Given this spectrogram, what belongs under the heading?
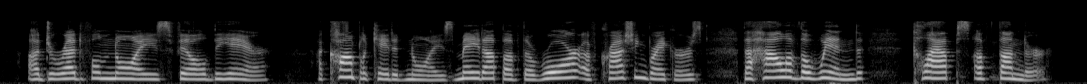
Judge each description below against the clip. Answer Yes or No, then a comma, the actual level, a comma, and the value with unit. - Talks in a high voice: Yes, very high, 255 Hz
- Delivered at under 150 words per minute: Yes, average, 140 wpm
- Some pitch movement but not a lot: Yes, average, 3.4 semitones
